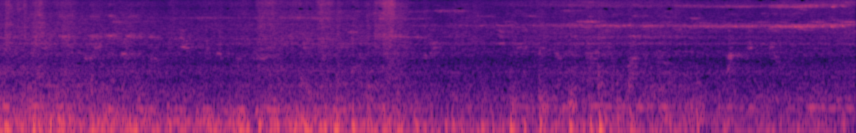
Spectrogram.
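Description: A train running through a railway station, a loud steady low rumble of wheels on the rails, with faint high wheel squeal coming in near the end.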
